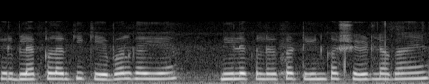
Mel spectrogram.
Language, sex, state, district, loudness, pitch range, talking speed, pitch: Hindi, female, Chhattisgarh, Balrampur, -15 LUFS, 245-260 Hz, 210 wpm, 255 Hz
